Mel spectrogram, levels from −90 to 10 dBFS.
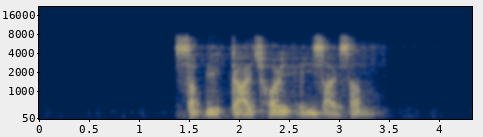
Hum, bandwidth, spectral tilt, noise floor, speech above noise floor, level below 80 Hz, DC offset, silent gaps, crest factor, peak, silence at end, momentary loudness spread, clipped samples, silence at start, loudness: none; 8.4 kHz; -3.5 dB/octave; -82 dBFS; 64 dB; -62 dBFS; under 0.1%; none; 20 dB; -2 dBFS; 1 s; 9 LU; under 0.1%; 1.35 s; -17 LUFS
